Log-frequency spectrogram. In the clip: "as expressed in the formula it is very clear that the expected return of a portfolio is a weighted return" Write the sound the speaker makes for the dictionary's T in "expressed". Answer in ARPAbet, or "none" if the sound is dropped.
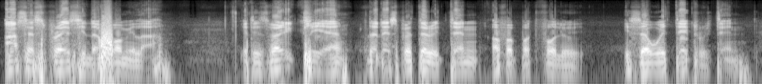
none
